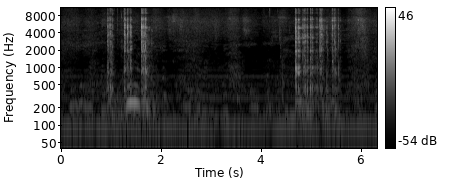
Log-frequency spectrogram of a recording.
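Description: Glass bowls clink together as they are handled.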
